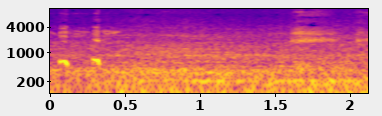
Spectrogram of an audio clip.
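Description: Steady low road and engine rumble inside a moving car's cabin, with a few short vocal sounds near the start.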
